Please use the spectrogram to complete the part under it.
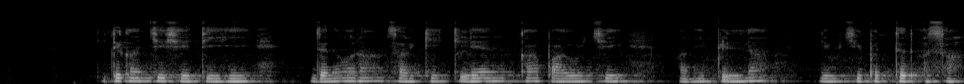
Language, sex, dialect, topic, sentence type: Marathi, male, Southern Konkan, agriculture, statement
